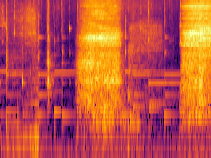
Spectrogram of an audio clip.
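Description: A child blowing up a rubber balloon: two long puffs of breath blown into it, one about a second and a half in and one near the end.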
